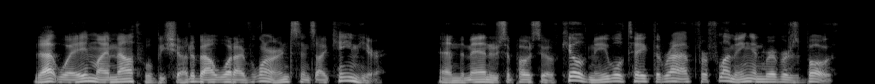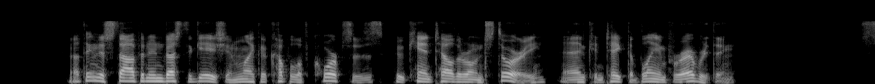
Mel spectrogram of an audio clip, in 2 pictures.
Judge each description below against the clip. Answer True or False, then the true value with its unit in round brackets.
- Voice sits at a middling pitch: False (120 Hz)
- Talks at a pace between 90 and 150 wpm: False (190 wpm)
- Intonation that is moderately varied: True (4.6 semitones)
